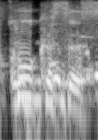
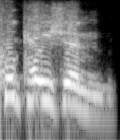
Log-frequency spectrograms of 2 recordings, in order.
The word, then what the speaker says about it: Caucasus: Asian is in Caucasian no it's not that's C that's Caucasus it doesn't contain Asian it doesn't contain asianasian one second one second that's their classification bro do you got no that's your pronunciation that's your mispronunciation of Caucasus it's not Caucasian listen listen we have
